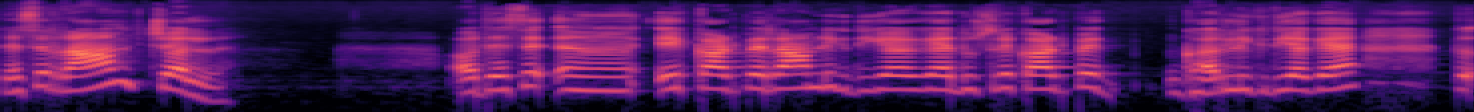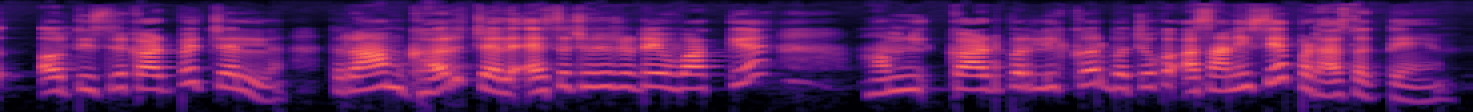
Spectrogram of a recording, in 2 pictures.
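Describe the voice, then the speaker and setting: A woman's voice: fairly high pitch, moderate pace, darkish tone. A woman teacher reading out exam questions, each one twice, then explaining them with simple examples. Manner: addresses viewers as friends.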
